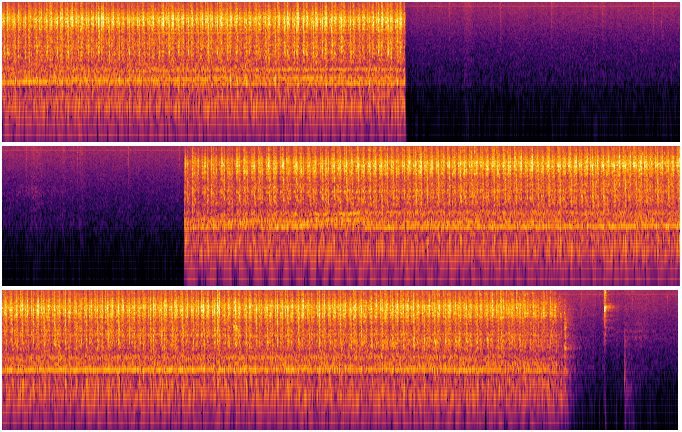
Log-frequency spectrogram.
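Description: An electric sewing machine stitches along a fabric edge with a fast, steady whirring hum, pausing for about four seconds before running on again and stopping near the end, close and loud.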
